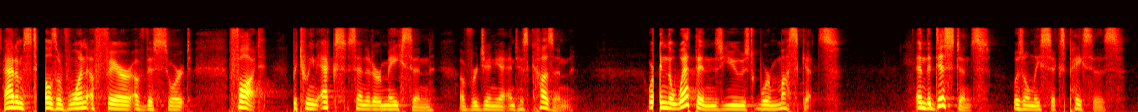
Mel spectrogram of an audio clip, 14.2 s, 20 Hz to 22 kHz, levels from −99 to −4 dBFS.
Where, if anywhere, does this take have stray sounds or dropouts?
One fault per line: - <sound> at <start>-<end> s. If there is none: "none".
- dropout at 0.5-0.6 s
- dropout at 8.2-8.3 s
